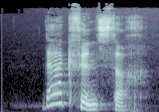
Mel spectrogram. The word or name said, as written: dakraam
